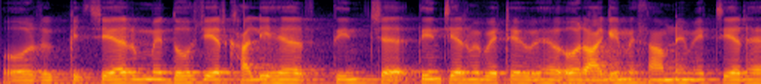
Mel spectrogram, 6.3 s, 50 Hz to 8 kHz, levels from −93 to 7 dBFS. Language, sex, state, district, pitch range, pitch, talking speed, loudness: Hindi, male, Jharkhand, Deoghar, 110-120 Hz, 115 Hz, 210 wpm, -16 LUFS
